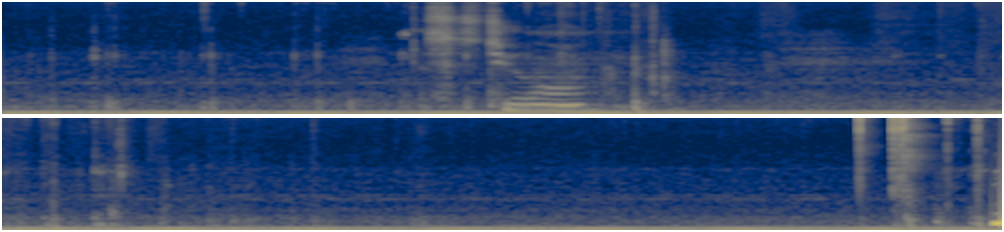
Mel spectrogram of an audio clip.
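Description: Small tool clicks, then near the end a sharp crunch as the jaws of jewelry pliers break through the glass of a rhinestone.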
